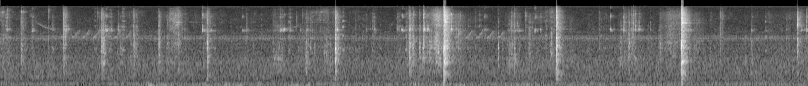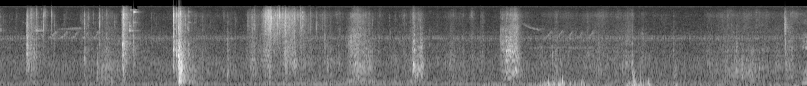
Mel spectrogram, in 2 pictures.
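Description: Scattered clicks and clacks of a lightweight camera tripod being set up, its legs pulled out and locked, at irregular intervals with a few sharper knocks; near the end, gear handled at a backpack.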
